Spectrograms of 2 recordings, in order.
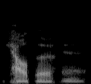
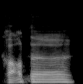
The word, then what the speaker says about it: Calta: dad's the one that when people say CTA and he goes kalta I couldn't care it CTA cooligans call me whatever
